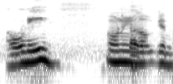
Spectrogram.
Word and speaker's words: Oni Logan: And how do you pronounce his name? Oni Logan.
